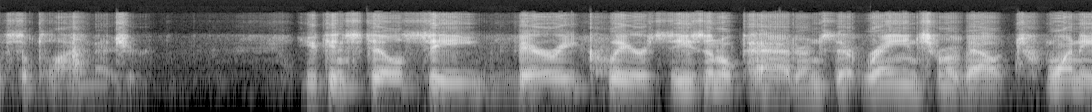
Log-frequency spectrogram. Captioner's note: clicking sound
